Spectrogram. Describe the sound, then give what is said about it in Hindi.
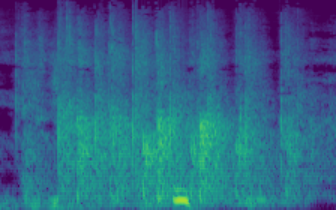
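An audience claps together at a talk, a short burst of many hands slapping at once, loud and dense throughout before it tapers off at the end. “ताली बजाओ इनके लिए।”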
